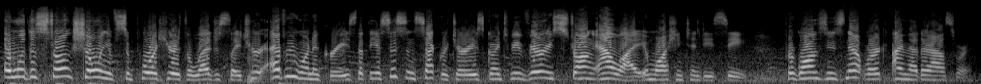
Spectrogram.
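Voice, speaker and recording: A woman's voice: on the high side, fast talker, a bit bright, a little hiss or hum, rough recording. A woman delivering scripted television news reports as a field reporter.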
